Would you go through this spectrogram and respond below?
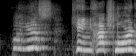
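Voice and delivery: very high, fairy-like voice. In character, answering the king, in a fairy-like voice. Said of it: "you sound a lot like a fairy".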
